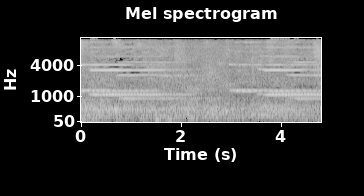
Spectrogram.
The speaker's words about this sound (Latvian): Paldies, lūdzu zvanu.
